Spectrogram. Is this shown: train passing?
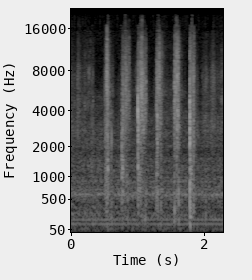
no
